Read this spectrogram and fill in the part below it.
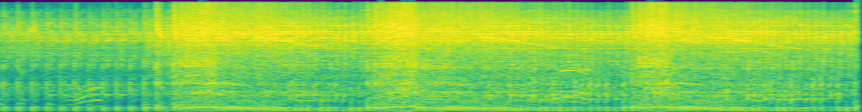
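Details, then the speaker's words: Triumph Tiger Cub Scrambles replica single after a cold start, revved in blips; burbles and pops softly on overrun as the throttle closes, through a recently fitted silencer, a clean, healthy overrun. "but yes I'm quite pleased with that little burb it's got on the over and after you shut the throttle I hadn't picked up on that before with this"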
